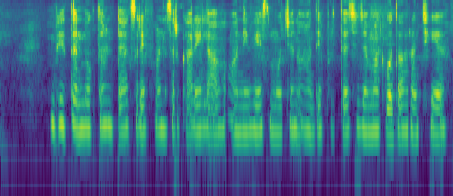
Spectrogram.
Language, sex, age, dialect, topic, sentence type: Maithili, female, 41-45, Eastern / Thethi, banking, statement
